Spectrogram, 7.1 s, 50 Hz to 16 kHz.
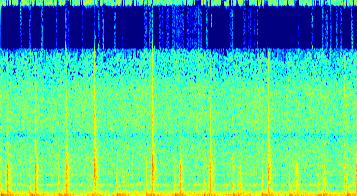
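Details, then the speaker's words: Lifespan Fitness TR1200B treadmill running: soft uneven clap clap from the deck, roughly fifty a minute; deck clapping, cause unclear. "no cutting noise coming up closer to the top not to the top but you know like around here you can hear it clap clap attack clap clap"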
